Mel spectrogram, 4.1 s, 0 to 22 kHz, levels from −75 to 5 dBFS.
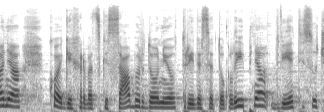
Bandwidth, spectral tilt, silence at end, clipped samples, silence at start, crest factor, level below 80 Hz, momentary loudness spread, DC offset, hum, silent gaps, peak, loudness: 18 kHz; -5 dB/octave; 0 s; under 0.1%; 0 s; 14 dB; -42 dBFS; 4 LU; under 0.1%; none; none; -6 dBFS; -20 LUFS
